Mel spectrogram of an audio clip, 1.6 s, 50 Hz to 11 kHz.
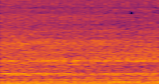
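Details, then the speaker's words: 2008 Toyota Camry 2.4 V, 2AZ-FE engine, idling in R: steady low growl with a constant mid tone from the accessory belt; tensioner spring is weak, and replacing the tensioner cured the growl. "Kelihatan banget gerakan dari pegas tensionernya lemah Oke sip Oke bang ya Jadi kita mau ganti Tensioner si partnya kita udah siapkan bunyinya ini ngorok jelas banget ya"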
